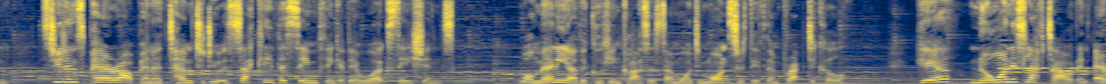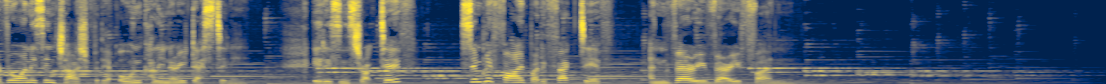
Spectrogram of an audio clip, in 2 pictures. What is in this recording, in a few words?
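Malay Malaysian Food TV Narration English Malay Accent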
